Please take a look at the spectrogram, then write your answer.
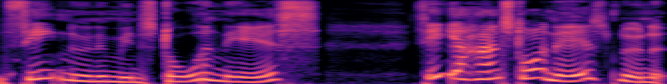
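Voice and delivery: high, slow silly coaxing; goofy cheering-up voice. Retold or imitated. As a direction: coax her like a clown. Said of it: "ved at sige sådan".

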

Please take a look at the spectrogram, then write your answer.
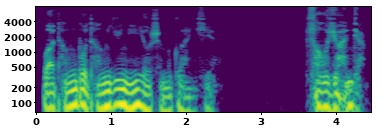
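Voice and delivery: low, quiet, icy rebuff; colder still. A narrator's reading. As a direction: push them away coldly in a low voice. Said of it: "却比他更冷".

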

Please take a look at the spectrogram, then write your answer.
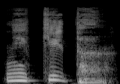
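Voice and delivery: high, slow, squeaky greeting; sly high-pitched creaky little voice; thin creaky voice. A narrator's reading. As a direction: draw out the name in a thin creak. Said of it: "раздался тонкий скрипучий голосок".

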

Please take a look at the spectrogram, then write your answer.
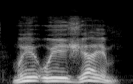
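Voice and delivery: high, drawn-out exclamation; excited cry. A narrator's reading. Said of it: "вскричал он".

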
